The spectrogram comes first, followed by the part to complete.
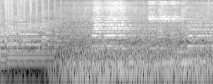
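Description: Road traffic rumble with short vehicle horn toots, the clearest about two seconds in and a couple more near the end.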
